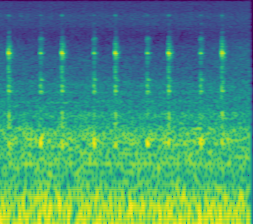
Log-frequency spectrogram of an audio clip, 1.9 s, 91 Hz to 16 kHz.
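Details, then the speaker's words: VW Touareg 7L 2.5 TDI R5 idling with rapid, even indicator relay clicks about five a second: hyperflash after fitting LED indicator bulbs, the car reading a missing bulb; fixed with a resistor. "see when the car is on it flashes up already even on the hazards and you hear the clicking noise so the relay is going twice as fast because it thinks that there's no bulb"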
